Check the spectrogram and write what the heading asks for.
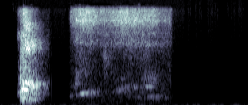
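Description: A short, sharp vocal burst from a person, followed by about a second of breathy exhaling that stops short of the end.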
